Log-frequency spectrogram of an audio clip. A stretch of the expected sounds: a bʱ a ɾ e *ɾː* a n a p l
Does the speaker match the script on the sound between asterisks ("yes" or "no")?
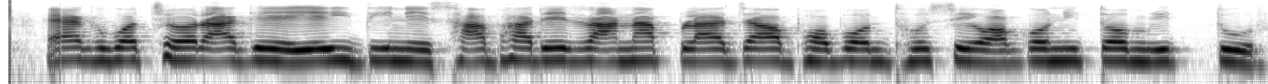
yes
